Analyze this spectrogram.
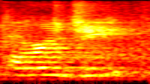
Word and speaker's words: Aurigae: Okay, so that is in fact considered the correct pronunciation, Aurigae. I know it sounds very similar to something else.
